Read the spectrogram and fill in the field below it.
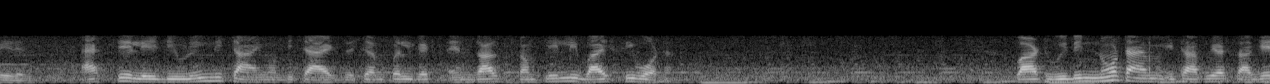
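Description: No technical faults are audible.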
